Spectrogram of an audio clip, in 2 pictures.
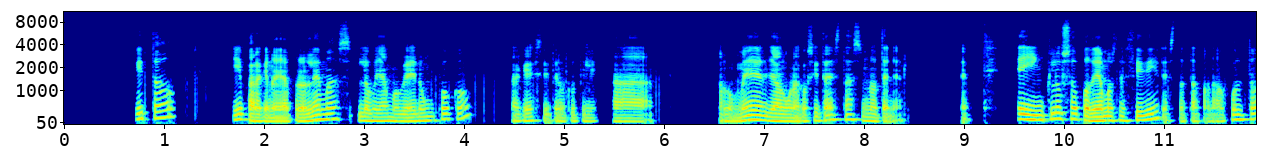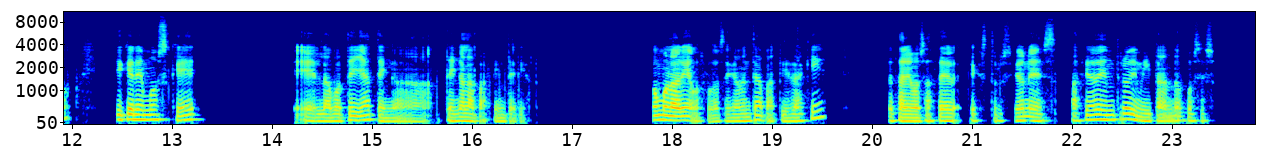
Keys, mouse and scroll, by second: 1.1 right click, 1.5 l, 2.5 KP_1, 4.1-5.3 drag, 5.3 middle click, 6.0 z, 6.8 z, 7.4 middle click, 7.7 Tab, 8.1-9.0 scroll down 2, 9.0 right click, 9.3 scroll down 2, 9.5 Tab, 9.8-11.1 scroll up 4, 11.1 h, 11.7 right click, 12.1-13.7 middle drag, 13.7 click, 14.5 right click, 15.1 alt+shift+right click, 15.4 alt+shift+right click, 16.4-17.5 scroll up 4, 17.5 x, 19.2 c, 19.6-20.1 scroll down 5, 20.1 shift+middle click, 20.7 e, 21.7-23.4 drag, 23.4 z.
